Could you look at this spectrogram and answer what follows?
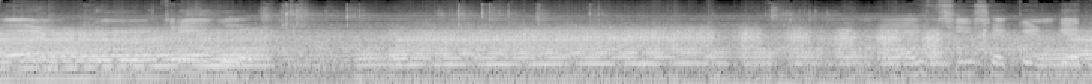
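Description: A car speeds up on a highway, its engine note loud and close, rising and holding steady with a faint squeal at times, while people talk over it.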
